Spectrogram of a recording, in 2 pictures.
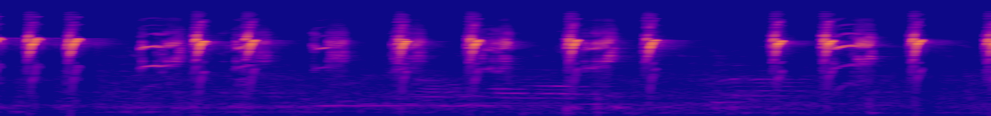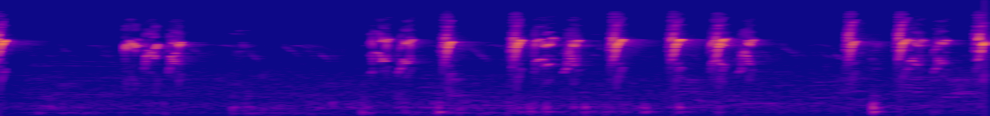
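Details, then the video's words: Brown-throated sunbird in aggressive mood, singing as if seeking rivals to fight: rapid series of sharp, high chirps and short buzzy notes, several per second in bursts with brief pauses; faint low background sounds. "Burung Kolibri Kelapa Wiceh Gacor Beset Tarung Mencari Musuh"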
